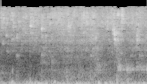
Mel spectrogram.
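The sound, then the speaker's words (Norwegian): Wine pours steadily into a glass, a continuous gurgling, splashing stream of liquid with a bright ring as the glass fills, moderately loud and without any talking. “Jeg heller oppi til deg godt, jeg. Jeg syns du fortjente litt ekstra glass i dag.”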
